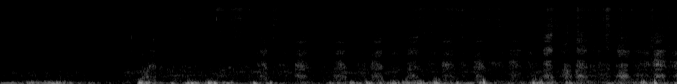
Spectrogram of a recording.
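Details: A Basset Hound pants and snuffles in quick, breathy bursts on an evening walk, with a low rumble of outdoor noise.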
